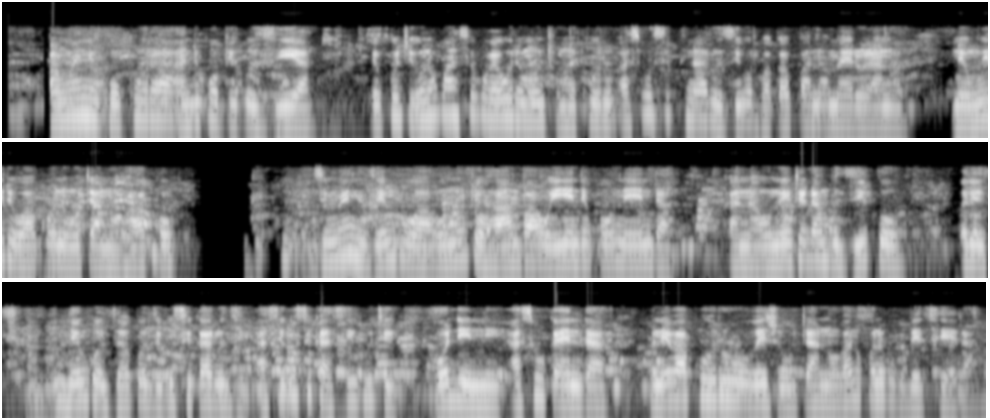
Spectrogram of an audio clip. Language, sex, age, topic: Ndau, female, 36-49, health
